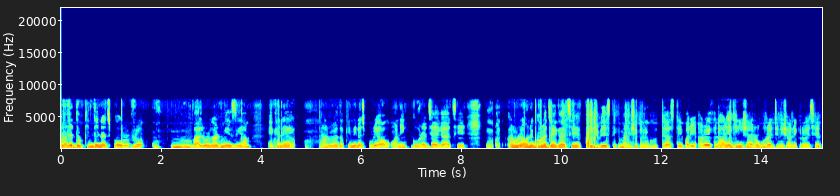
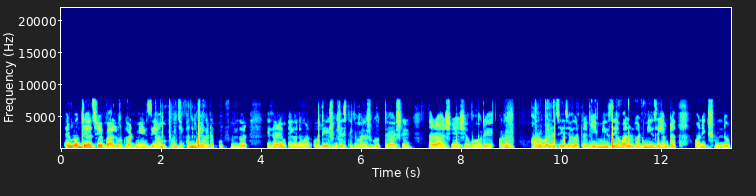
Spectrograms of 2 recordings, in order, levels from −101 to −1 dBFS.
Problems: background sounds at intervals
